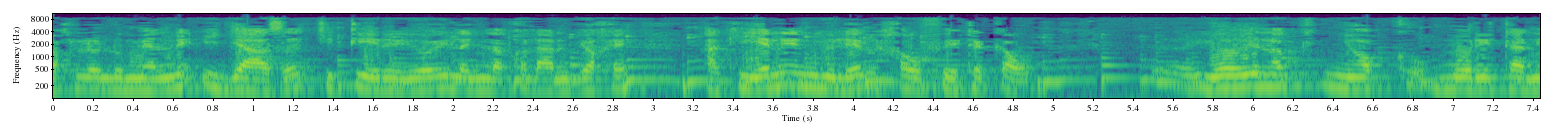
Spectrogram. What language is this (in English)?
French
